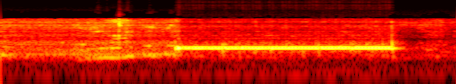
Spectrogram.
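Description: Telephone tones over a phone line as fire department dispatchers place a callback to a caller: a short beep, then a single steady tone held for about a second and a half, with faint background noise around it.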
